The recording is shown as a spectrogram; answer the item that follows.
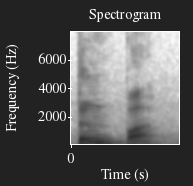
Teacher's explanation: Você vai visualizar o seguinte, sempre que a letra M aparecer ao final de sílaba, M no final de sílaba, ele não tem um som próprio. Ele tão simplesmente vai nasalizar a vogal anterior.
